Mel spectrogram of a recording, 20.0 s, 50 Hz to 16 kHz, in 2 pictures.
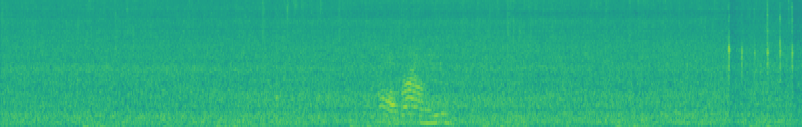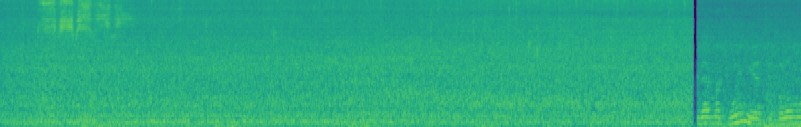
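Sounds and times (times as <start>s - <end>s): rain falling: 0.0s - 20.0s
sharp clicks: 9.1s - 11.8s.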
